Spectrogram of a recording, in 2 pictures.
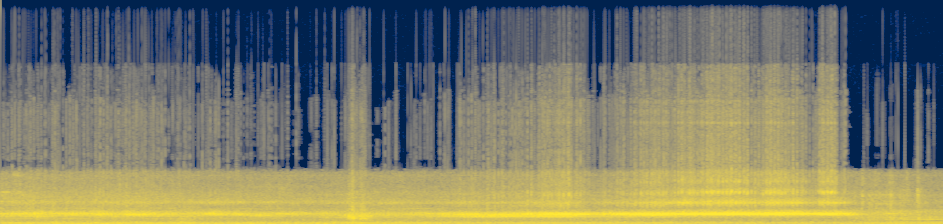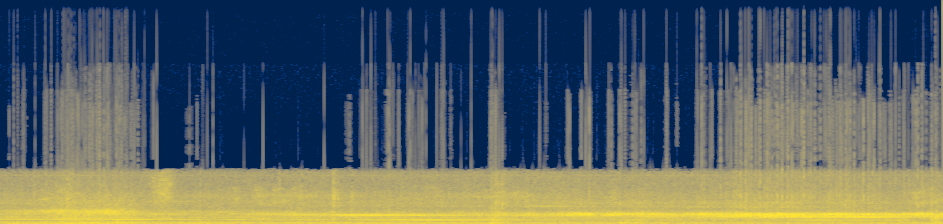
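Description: Shinkansen bullet train heard from inside the passenger car at speed: a steady loud rumble of running noise, louder for a few seconds about ten seconds in. In the second half a thin whine slowly falls in pitch as the train slows.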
